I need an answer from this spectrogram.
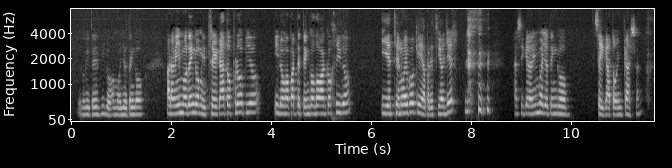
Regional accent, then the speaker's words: Córdoba, Andalusia, Spain; accent: Andalusian; yo fíjate, soy de Córdoba, sí.

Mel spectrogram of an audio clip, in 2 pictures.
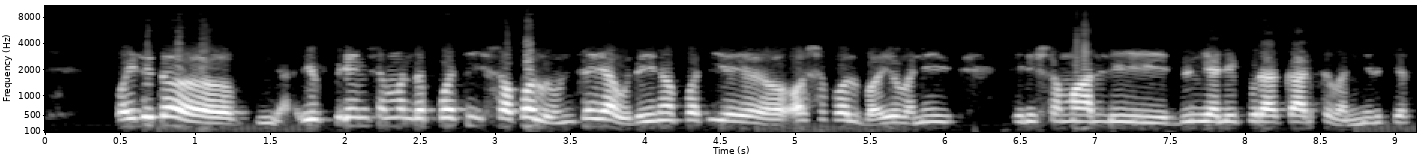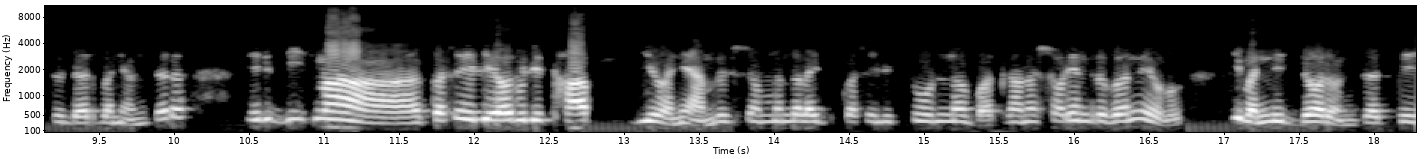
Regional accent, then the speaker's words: Baitadi, Sudurpashchim Province, Nepal; now in Mahendranagar, Nepal; म बैतडी मादेस्ताङदेखि … अहिले महेन्द्रनगरदेखि।

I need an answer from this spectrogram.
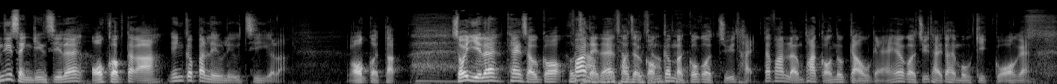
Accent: Zhangjiakou, Hebei, China; 嗰次我讲俾你听嘅嗰个城市叫张家口，

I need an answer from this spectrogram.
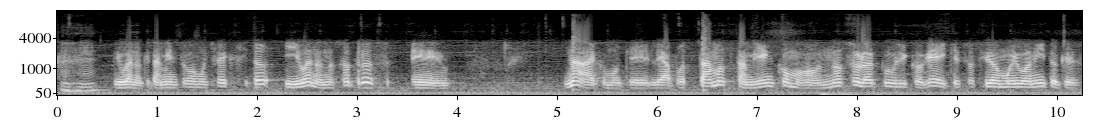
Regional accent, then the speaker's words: Colombia; now in Argentina; Yo soy colombiano.

